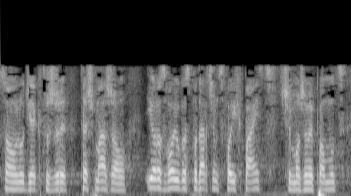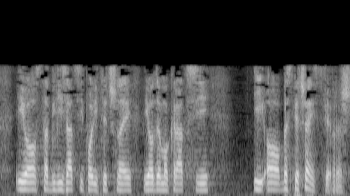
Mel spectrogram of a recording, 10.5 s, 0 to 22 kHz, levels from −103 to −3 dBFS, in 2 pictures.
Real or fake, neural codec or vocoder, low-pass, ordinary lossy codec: real; none; 5.4 kHz; MP3, 24 kbps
